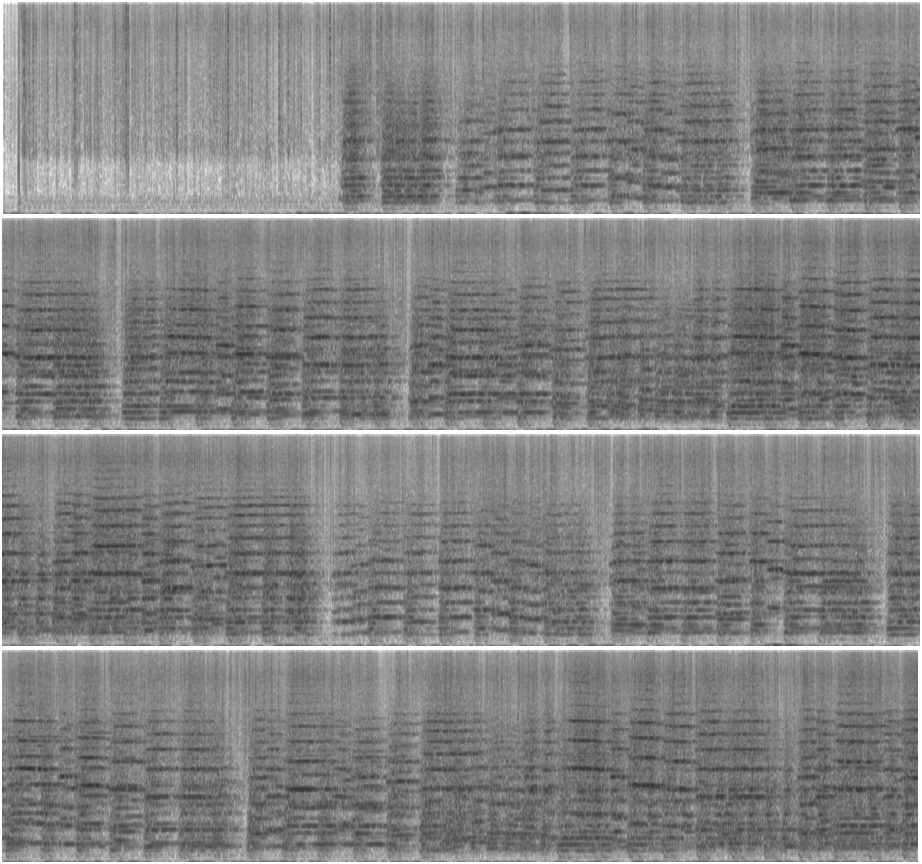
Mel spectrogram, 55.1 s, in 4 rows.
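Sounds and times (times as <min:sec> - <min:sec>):
brass band playing: 0:05.1 - 0:55.0.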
